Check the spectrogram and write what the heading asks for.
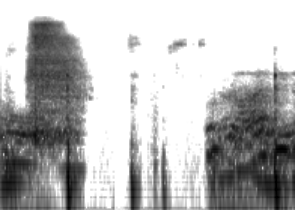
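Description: A person's voice, faint: a breathy, hissing sound in the first half-second, a second of near silence, then a quiet hummed murmur near the end.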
